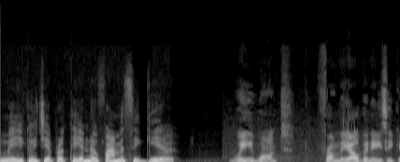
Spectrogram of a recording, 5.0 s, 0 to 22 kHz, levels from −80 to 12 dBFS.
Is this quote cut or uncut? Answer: uncut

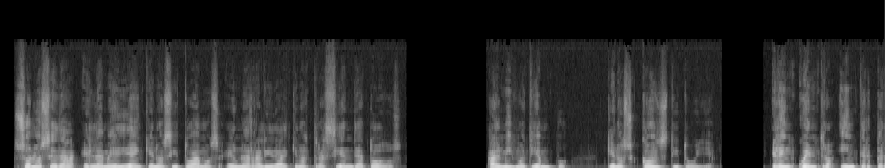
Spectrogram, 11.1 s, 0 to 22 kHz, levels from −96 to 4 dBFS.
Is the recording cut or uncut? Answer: cut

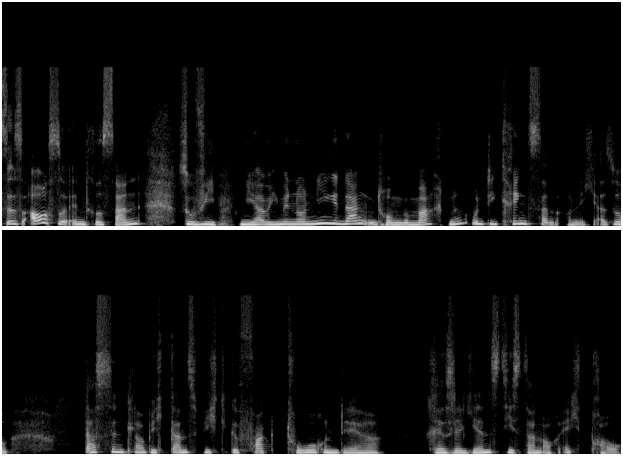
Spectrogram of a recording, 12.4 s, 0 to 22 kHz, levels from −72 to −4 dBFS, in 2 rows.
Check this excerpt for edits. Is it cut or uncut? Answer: uncut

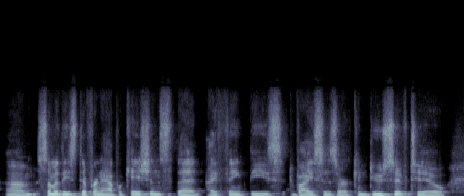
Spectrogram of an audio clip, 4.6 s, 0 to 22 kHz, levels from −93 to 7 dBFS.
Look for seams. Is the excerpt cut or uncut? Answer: cut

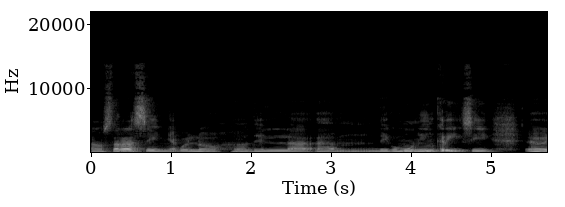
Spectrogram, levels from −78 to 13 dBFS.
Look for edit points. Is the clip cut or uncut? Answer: uncut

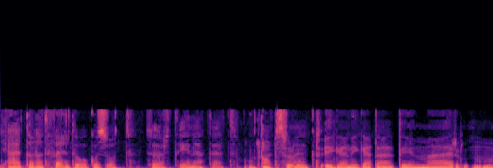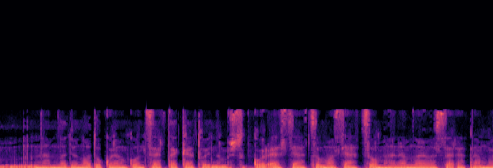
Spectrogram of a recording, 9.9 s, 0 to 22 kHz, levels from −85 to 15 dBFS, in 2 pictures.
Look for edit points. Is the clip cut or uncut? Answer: cut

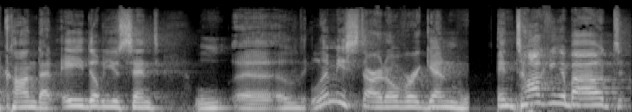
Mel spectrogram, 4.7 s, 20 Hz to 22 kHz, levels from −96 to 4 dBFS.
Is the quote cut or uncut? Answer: cut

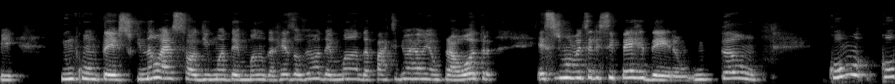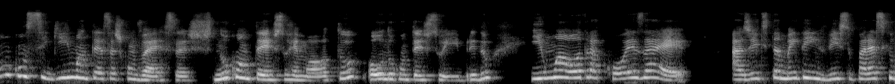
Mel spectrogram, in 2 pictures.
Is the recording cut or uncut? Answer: uncut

